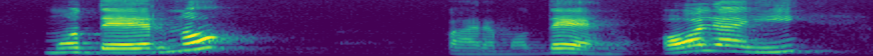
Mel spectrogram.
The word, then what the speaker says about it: moderno: velho e moderno para moderno Olha aí outra palavrinha de novo que a escrita da mesma maneira mais pronunciada diferente moderno Olha a vibração do meu web para moderno é aborrecido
